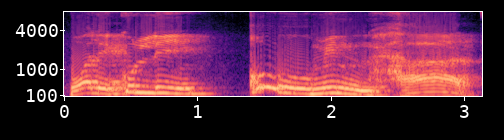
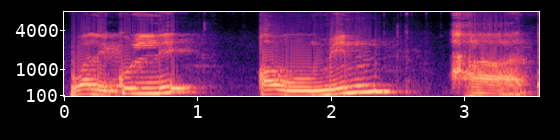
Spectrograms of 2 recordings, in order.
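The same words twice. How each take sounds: First: Very slow chant, কওমিন ending in a clear n before হাদ; drawn-out tajweed reading; slow recitation demo. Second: কওমিন হাদ recited again, n clear; tajweed example once more; recitation repeated. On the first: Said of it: "স্পষ্ট করতে হয়েছে". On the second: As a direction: repeat with izhar on the tanween. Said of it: "এজাহার হয়েছে". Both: Shown as a demonstration.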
